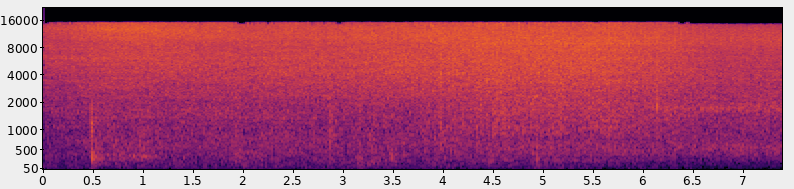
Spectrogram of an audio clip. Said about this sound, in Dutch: En dan krijg je een beetje een soort van een rivier van knikkers.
